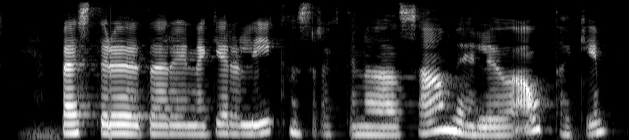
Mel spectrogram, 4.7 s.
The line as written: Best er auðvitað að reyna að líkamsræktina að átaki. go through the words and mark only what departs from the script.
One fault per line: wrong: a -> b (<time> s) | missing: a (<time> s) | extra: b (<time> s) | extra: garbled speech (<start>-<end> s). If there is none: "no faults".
extra: gera (1.6 s)
extra: sameiginlegu (3.1 s)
